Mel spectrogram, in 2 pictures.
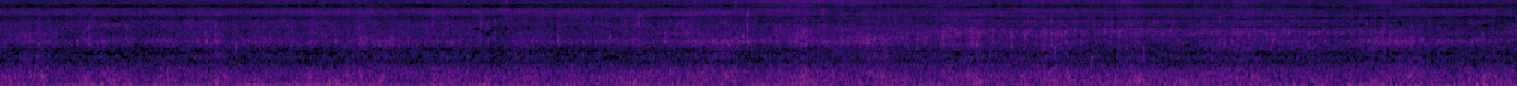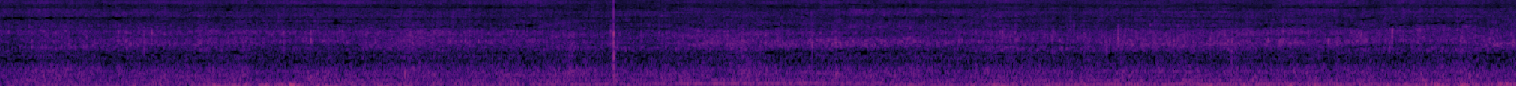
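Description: Steady outdoor background noise, a hiss of wind and water. A faint low hum joins about two-thirds of the way through, with a couple of faint ticks.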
